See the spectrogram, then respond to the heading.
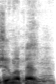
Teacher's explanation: Lips forward, the same as sh, but you also vibrate your throat.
